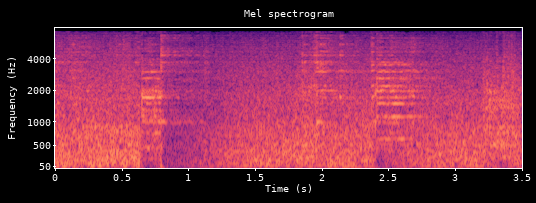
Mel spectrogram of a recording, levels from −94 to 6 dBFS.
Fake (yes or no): yes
